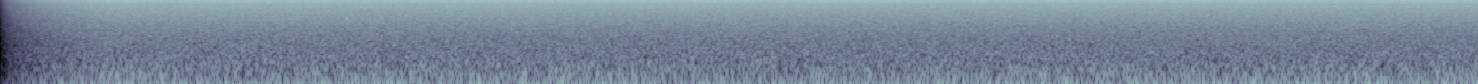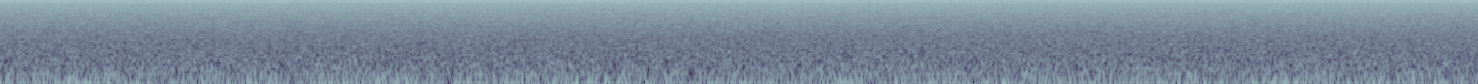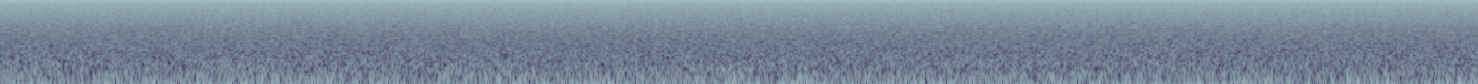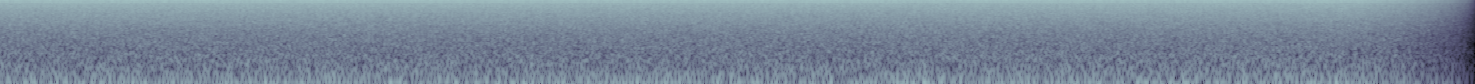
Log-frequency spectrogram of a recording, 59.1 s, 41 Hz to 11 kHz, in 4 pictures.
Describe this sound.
Accidental Noise, Zoom H6
Accidental noise created by recording through a Zoom H6 with no microphone input selected. I suspect the recorder may have picked up the noise of its internal components.
An example of how you might credit is by putting this in the description/credits:
The sound was recorded using a "Zoom H6 recorder" on 1st February 2018.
